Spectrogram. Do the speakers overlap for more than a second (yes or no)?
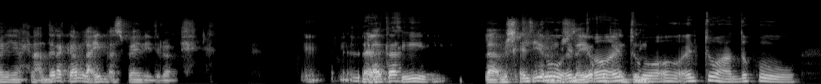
yes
